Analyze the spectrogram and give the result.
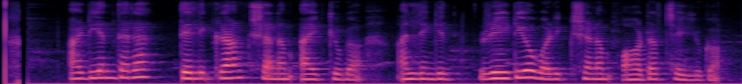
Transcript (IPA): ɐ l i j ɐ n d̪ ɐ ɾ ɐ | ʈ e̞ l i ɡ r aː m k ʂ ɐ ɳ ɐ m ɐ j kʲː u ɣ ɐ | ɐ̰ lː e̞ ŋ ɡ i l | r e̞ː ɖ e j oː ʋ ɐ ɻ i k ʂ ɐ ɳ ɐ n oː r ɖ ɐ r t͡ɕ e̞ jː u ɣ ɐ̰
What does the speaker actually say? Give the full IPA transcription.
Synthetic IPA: ɐ ɽ i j ɐ n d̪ ɐ ɾ ɐ | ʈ e̞ l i ɡ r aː m k ʂ ɐ ɳ ɐ m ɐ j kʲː u ɣ ɐ | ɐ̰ lː e̞ ŋ ɡ i l | r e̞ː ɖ i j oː ʋ ɐ ɻ i k ʂ ɐ ɳ ɐ m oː r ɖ ɐ r t͡ɕ e̞ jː u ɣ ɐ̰

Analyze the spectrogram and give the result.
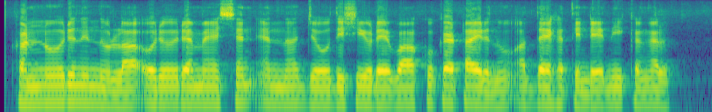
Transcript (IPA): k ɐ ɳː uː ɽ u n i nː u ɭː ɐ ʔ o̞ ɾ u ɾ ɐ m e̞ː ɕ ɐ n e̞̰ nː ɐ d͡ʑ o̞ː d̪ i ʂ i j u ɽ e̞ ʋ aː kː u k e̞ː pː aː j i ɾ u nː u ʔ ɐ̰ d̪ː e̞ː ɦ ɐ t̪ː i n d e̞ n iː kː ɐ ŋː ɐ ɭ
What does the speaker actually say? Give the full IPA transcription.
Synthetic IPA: k ɐ ɳː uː ɾ u n i nː u ɭː ɐ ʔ o̞ ɾ u ɾ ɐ m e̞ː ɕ ɐ n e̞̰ nː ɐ d͡ʑ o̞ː d̪ i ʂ i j u ɽ e̞ ʋ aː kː u k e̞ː ʈː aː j i ɾ u nː u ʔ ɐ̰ d̪ː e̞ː ɦ ɐ t̪ː i n d e̞ n iː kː ɐ ŋː ɐ ɭ

